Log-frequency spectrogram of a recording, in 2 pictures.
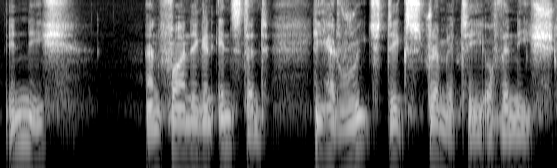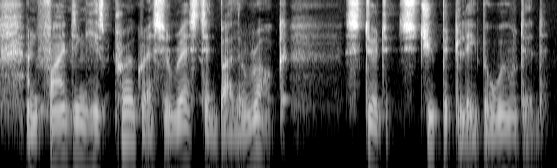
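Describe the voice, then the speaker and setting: A man narrating gothic fiction as an audiobook, in a measured, theatrical manner. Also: sits low, animated, gravelly.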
